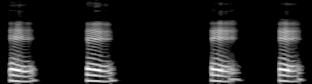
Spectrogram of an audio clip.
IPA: e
